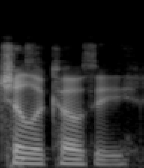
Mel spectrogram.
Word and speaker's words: Chillicothe: now you're you're all good uh chili uh Chillicothe is that correct okay Chillicothe I do apologize it's some of these towns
